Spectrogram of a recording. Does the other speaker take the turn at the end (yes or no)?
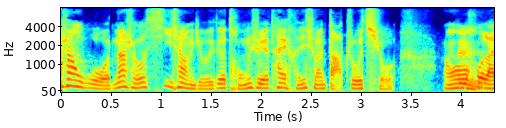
no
